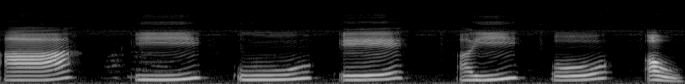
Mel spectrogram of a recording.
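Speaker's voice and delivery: आ ई उ ए ऐ ओ औ each held long and loud; long vowel drill; long vowels demo. Shown as a demonstration. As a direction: stretch every vowel आ, ई, उ, ए, ऐ, ओ, औ to double length. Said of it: "ह्रस्व स्वर से दोगुना समय लगता है".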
